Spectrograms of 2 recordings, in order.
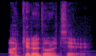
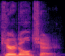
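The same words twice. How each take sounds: First: The voice is pitched deeper than usual. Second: The voice is pitched higher than usual.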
